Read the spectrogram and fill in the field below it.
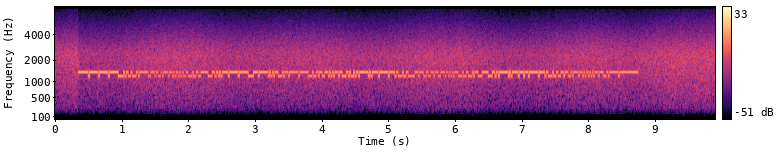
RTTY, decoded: CGJS VNXOYH WYADXK TUPCY HMNXQK PGJYU

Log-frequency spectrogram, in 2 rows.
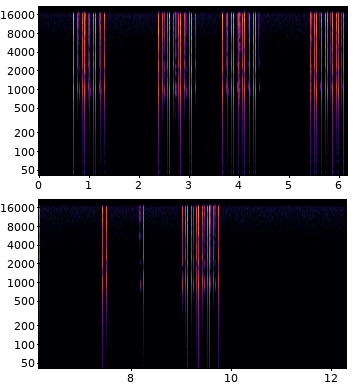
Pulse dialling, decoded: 6 7 7 7 1 1 7

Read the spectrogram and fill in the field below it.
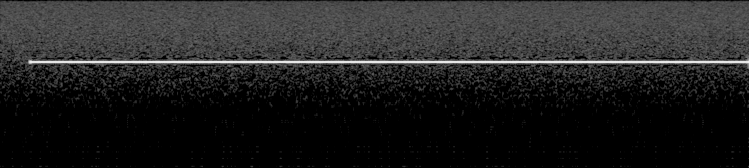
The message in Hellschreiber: none

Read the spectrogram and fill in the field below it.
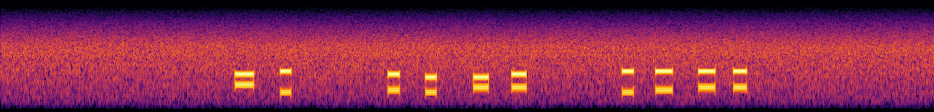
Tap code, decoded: none

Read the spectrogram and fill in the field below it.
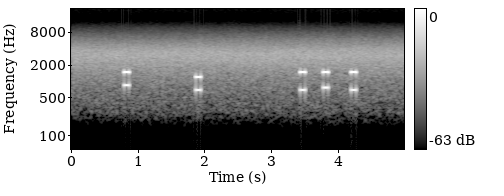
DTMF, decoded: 9 1 363

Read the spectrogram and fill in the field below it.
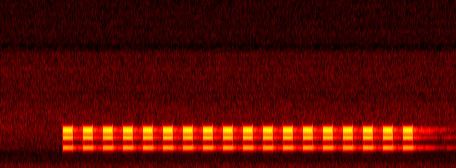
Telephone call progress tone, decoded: off-hook warning tone

